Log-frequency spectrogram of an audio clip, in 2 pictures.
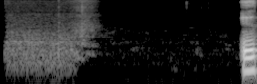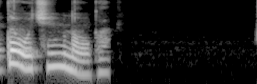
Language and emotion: Russian, neutral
